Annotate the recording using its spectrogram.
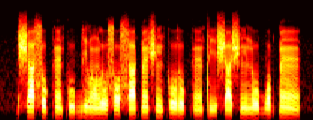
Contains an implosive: no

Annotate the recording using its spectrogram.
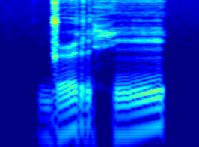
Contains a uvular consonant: no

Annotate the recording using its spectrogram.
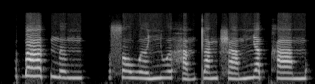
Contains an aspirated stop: no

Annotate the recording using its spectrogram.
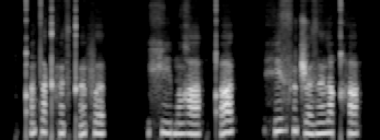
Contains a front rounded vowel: yes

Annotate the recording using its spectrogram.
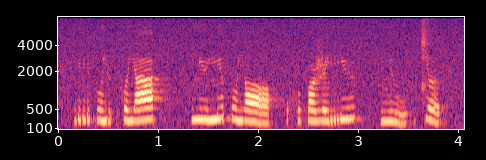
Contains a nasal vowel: no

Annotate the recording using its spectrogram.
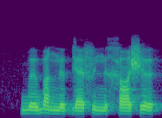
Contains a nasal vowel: no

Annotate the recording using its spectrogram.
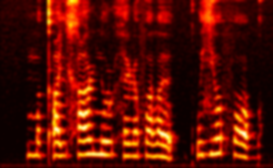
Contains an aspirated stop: no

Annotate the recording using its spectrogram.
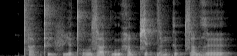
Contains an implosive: no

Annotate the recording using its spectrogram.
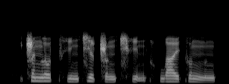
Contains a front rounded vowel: no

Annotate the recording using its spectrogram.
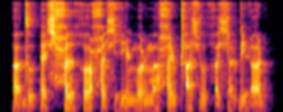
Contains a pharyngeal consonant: yes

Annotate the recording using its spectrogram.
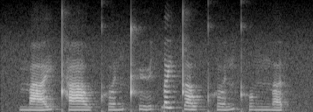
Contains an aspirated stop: yes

